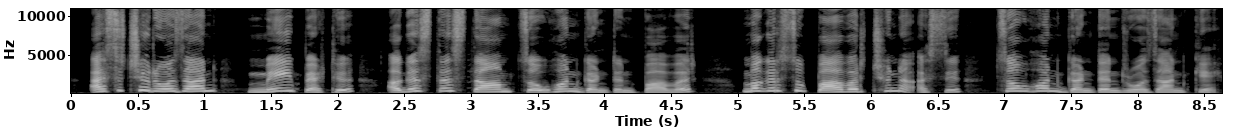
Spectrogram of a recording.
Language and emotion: Kashmiri, neutral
